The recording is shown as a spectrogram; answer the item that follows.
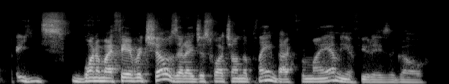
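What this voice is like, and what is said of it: Strong New York Queens accent. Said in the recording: “I'm sensing like a New York accent ... It's hardcore New York. It's definitely Queens. ... you sound like the guys from Entourage a little bit.”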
